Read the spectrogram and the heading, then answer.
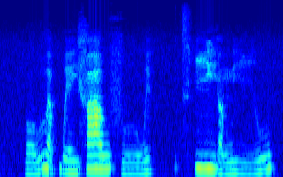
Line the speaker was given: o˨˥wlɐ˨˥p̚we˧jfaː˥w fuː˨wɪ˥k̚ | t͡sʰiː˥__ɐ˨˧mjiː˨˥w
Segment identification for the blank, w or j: j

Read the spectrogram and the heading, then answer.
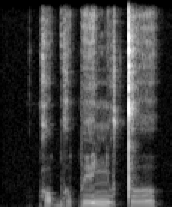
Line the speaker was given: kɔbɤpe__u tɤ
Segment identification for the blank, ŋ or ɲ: ɲ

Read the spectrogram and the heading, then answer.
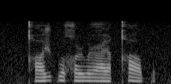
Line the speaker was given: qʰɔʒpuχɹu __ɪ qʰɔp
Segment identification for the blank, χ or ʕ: ʕ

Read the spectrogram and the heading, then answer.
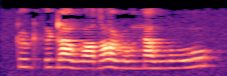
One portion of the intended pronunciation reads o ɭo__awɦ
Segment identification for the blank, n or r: n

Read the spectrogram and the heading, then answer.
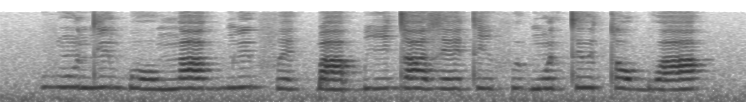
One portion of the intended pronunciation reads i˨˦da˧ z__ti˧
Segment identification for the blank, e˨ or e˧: e˧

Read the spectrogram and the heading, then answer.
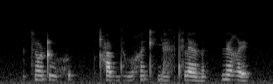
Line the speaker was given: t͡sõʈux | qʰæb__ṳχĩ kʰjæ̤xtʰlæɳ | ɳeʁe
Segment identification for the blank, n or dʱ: dʱ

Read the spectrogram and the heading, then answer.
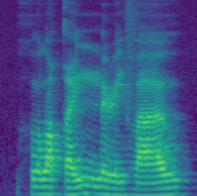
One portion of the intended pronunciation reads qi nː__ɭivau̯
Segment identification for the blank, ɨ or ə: ə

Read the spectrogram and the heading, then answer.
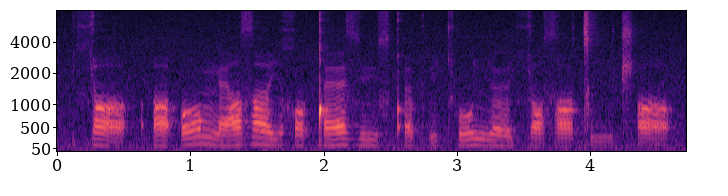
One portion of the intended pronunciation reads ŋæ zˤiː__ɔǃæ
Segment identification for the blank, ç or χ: χ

